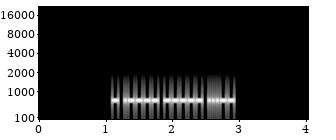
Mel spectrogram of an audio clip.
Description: Morse code, heard as a keyed tone, about 40 wpm, 700 Hz. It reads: T103
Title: Numbers - Contest Style - 4-Digit 40wpm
